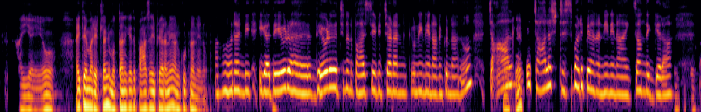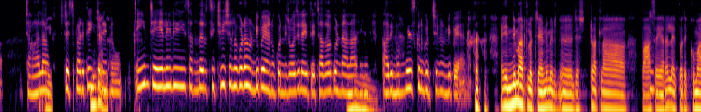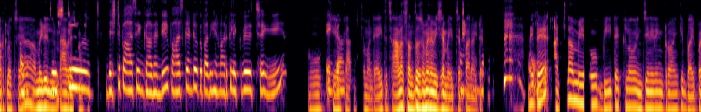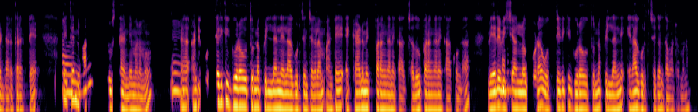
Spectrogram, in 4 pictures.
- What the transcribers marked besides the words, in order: other background noise; in English: "పాస్"; in English: "పాస్"; tapping; stressed: "చాలా"; in English: "స్ట్రెస్"; in English: "ఎగ్జామ్"; other noise; in English: "స్ట్రెస్"; in English: "సిచ్యుయేషన్‌లో"; chuckle; in English: "జస్ట్"; in English: "పాస్"; in English: "మిడిల్ అవరేజ్ మార్క్స్?"; in English: "జస్ట్ పాస్"; in English: "పాస్"; chuckle; in English: "బీటెక్‍లో"; in English: "డ్రాయింగ్‌కి"; in English: "నార్మల్‌గా"; in English: "అకాడమిక్"
- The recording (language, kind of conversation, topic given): Telugu, podcast, పిల్లల ఒత్తిడిని తగ్గించేందుకు మీరు అనుసరించే మార్గాలు ఏమిటి?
